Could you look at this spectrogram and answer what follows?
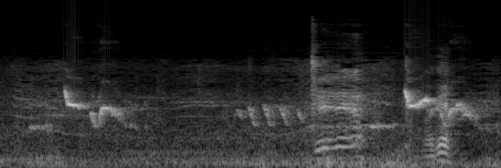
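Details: White-rumped shama singing: bright whistled slurs, a quick series of short descending notes, then a burst of buzzy, richer phrases and a final clear whistle, with some background noise.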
